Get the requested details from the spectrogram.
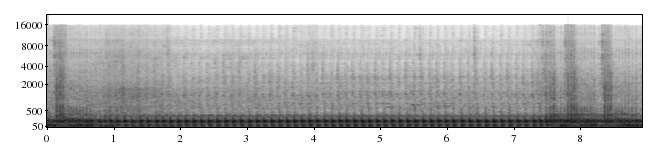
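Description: A small single-cylinder four-stroke motorcycle idles, its exhaust thumping evenly.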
